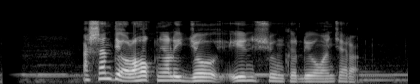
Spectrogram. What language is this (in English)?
Sundanese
